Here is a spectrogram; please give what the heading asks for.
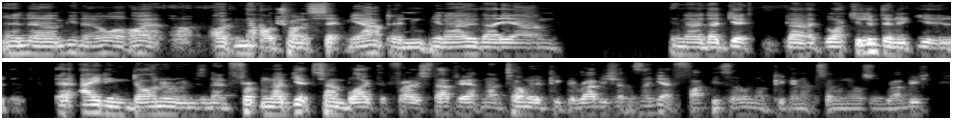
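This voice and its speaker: A man's voice: low voice, level tone, fairly quick. A middle-aged Australian man telling stories as a podcast guest, rambling, swearing a lot, with many fillers. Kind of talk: casual storytelling.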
